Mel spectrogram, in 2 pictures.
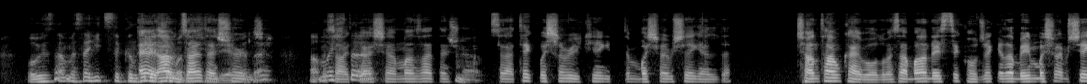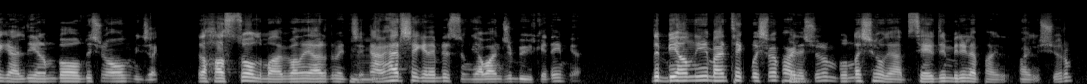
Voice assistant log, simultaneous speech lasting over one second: present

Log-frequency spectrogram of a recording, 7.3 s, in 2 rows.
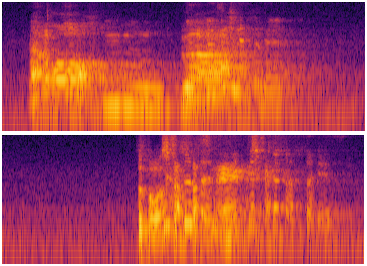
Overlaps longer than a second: present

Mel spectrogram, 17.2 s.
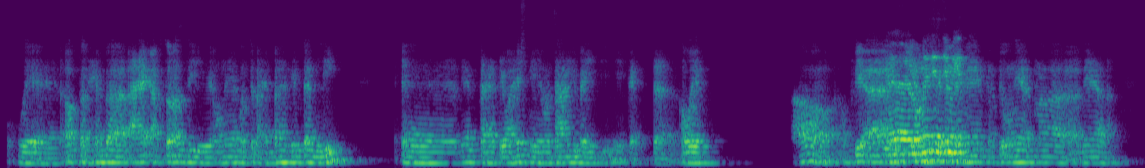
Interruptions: present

